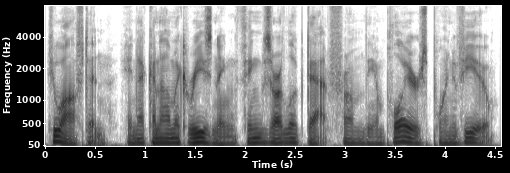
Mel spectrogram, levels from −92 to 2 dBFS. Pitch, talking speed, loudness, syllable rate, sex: 90 Hz, 195 wpm, -18 LUFS, 5.5 syllables/s, male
